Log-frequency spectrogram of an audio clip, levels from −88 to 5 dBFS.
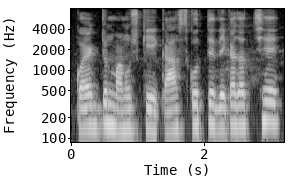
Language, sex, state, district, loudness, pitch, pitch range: Bengali, male, West Bengal, Alipurduar, -15 LUFS, 150 Hz, 135-155 Hz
